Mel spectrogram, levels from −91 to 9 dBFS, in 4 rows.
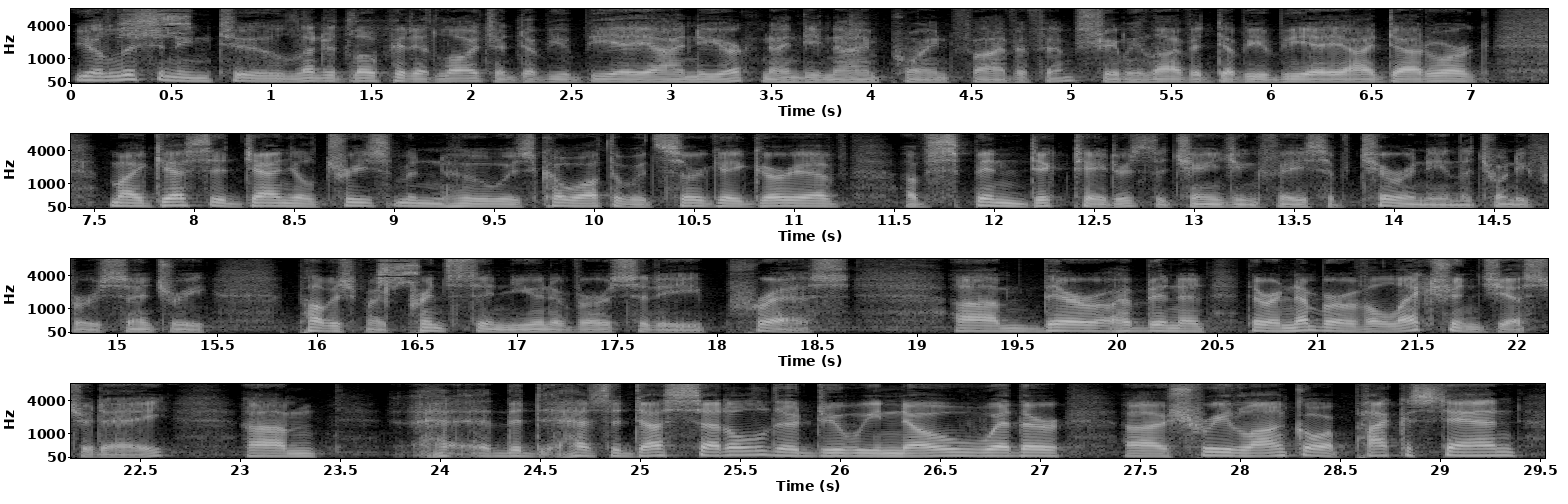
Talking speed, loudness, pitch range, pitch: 145 wpm, -24 LUFS, 90-120 Hz, 105 Hz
